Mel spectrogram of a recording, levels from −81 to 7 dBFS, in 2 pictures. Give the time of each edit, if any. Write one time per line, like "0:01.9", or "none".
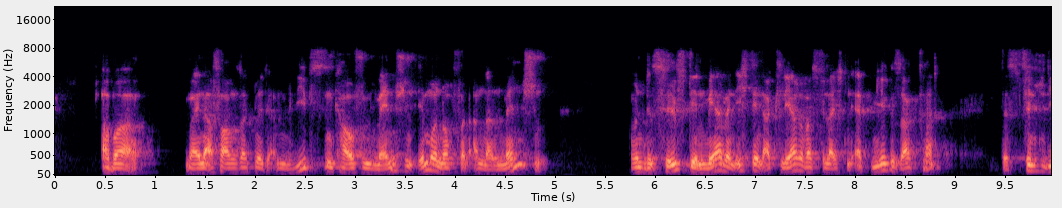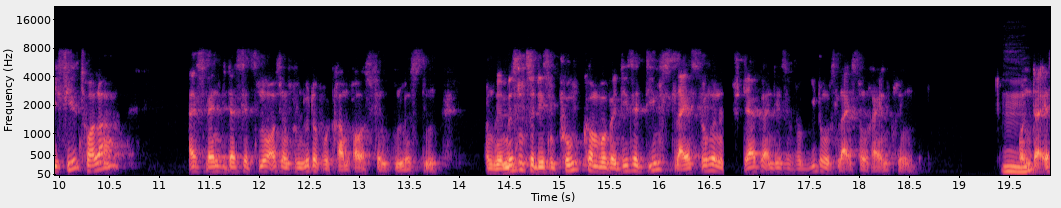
0:16.6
